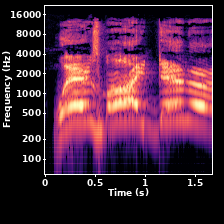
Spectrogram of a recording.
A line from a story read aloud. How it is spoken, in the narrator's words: yelling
